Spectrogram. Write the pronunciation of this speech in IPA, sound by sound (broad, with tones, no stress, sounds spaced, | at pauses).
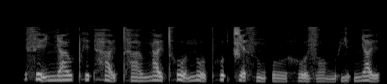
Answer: sʰ ḛ˦˨ ɪ̯ ɲ a˦ ʊ̯ pʰ ɪ˦ ʔ h a̰˦˨ ɪ̯ tʰ a˨ ʊ̯ ŋ a̰˦˨ ɪ̯ tʰ o̰˦˨ ʊ̯ n o̰˦˨ ʊ̯ pʰ ʊ˦ ʔ t͡ɕ ɛ̰˦˨ sʰ ũ˨ ʔ o˨ ʊ̯ h o̰˦˨ ʊ̯ z ɔ˨ ŋ ʊ˦ ʔ j ɪ˦ ʔ ɲ a̰˦˨ ɪ̯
